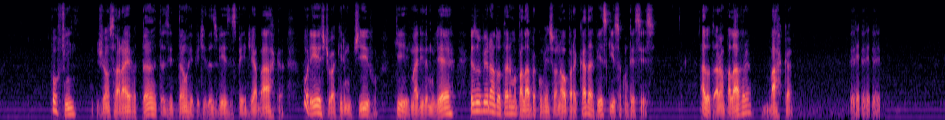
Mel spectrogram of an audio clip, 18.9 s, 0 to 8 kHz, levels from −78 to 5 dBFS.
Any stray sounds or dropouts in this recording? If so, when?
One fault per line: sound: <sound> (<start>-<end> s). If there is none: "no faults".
sound: laugh (17.0-17.6 s)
